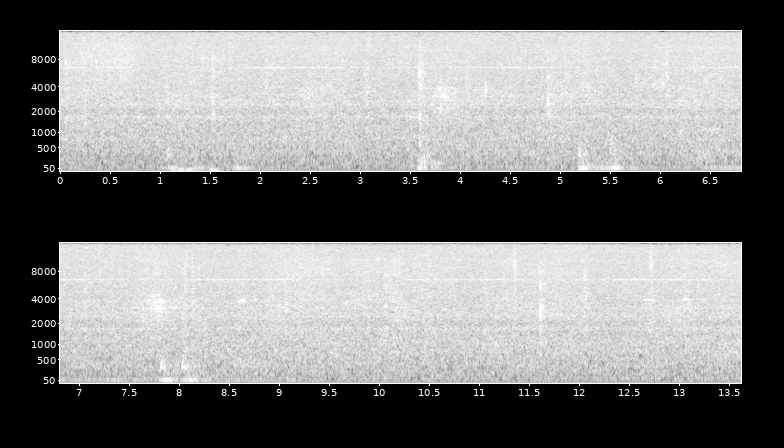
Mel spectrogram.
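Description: A hand softly strokes a cat's fur.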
